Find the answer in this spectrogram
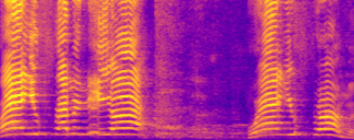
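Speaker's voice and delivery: put-on high, screeching yell, way up high. Retelling a girl screaming a question at a deaf person: imitating someone screaming. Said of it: "she starts screaming".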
